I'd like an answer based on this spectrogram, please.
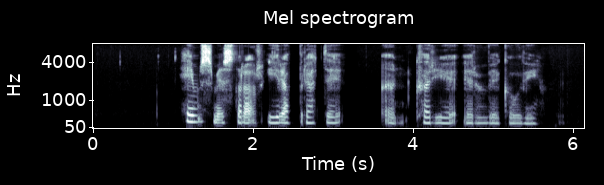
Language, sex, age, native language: Icelandic, female, 17, Icelandic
